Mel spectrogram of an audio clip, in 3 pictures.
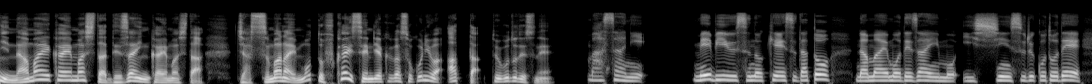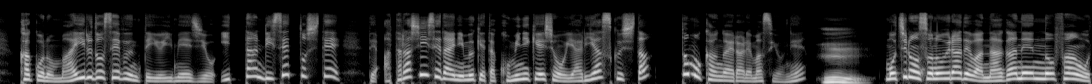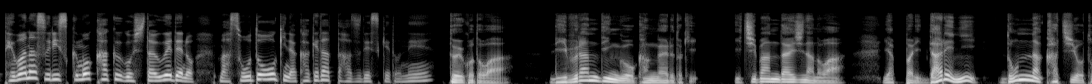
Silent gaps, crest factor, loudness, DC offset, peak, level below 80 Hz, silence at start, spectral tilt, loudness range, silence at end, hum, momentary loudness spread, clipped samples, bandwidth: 5.63-5.84 s; 16 dB; -16 LUFS; under 0.1%; 0 dBFS; -42 dBFS; 0 s; -5.5 dB/octave; 5 LU; 0 s; none; 12 LU; under 0.1%; 12 kHz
